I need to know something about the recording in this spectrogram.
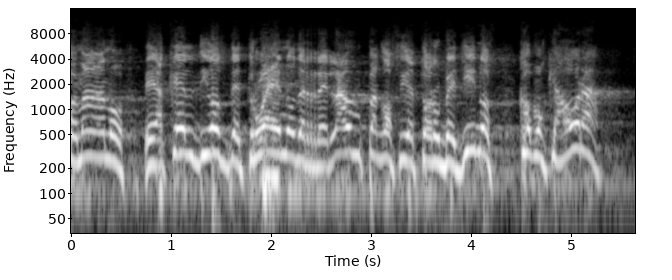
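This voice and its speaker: A man preaching an impassioned sermon as pastor, addressing the congregation again and again as brother. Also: very high voice. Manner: impassioned preaching, often calling out "hermano". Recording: long hall reverb.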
